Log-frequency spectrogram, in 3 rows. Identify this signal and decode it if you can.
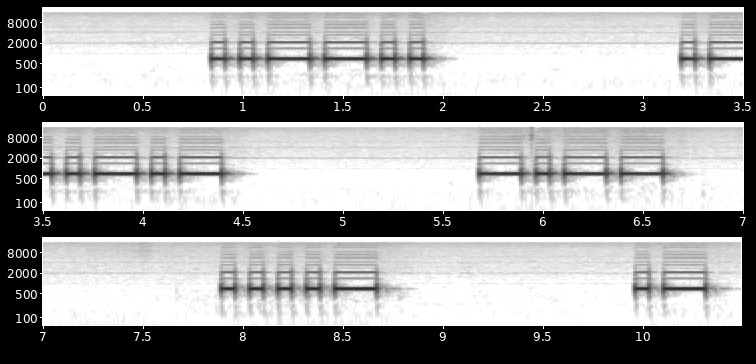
Morse code, heard as a keyed tone, about 17 wpm, spaced as for 6 wpm, 710 Hz. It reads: ?.Y4A
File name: CW-Online-Kurs / Anfänger / Lektion 020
